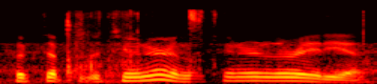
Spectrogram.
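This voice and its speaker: A man in a casual hands-on demonstration, talking in an unhurried, explanatory way as an amateur radio operator outdoors. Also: sits high. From United States. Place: outdoors on a mountainside. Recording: noisy outdoor camera recording. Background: outdoor ambient noise.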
